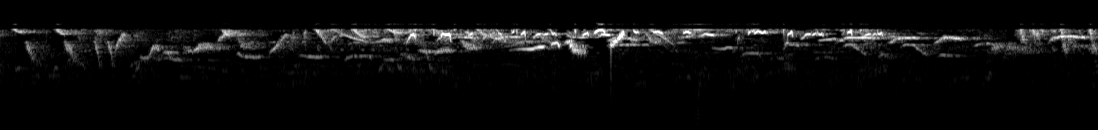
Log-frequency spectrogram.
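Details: White-rumped shamas singing at a songbird competition: a continuous stream of rich, varied, bright, high-pitched whistles and rapid chattering phrases, with several songs overlapping as if more than one bird is singing.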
